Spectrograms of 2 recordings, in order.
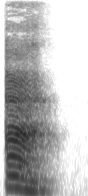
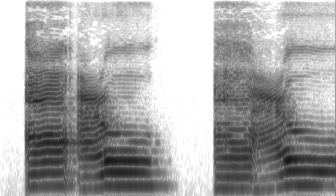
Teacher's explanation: Nah, itu harus jelas. A itu pangkal tenggorokan, kalau Ain tengah tenggorokan.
